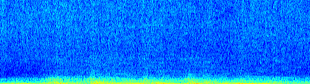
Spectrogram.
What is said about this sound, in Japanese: まずは皆さんにこちらの車のエンジン音も聞いていただきたいんですがもう一台いきましょうどうぞアメリカンスポーツカー特集続いてはマスタングです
